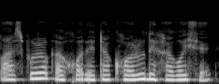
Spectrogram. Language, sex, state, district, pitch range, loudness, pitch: Assamese, female, Assam, Kamrup Metropolitan, 215-225 Hz, -12 LUFS, 220 Hz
